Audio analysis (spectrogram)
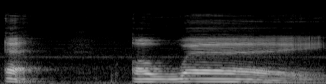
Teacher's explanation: keep your tongue down a half a second longer on the first vowel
